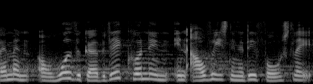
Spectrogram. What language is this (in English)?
Danish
